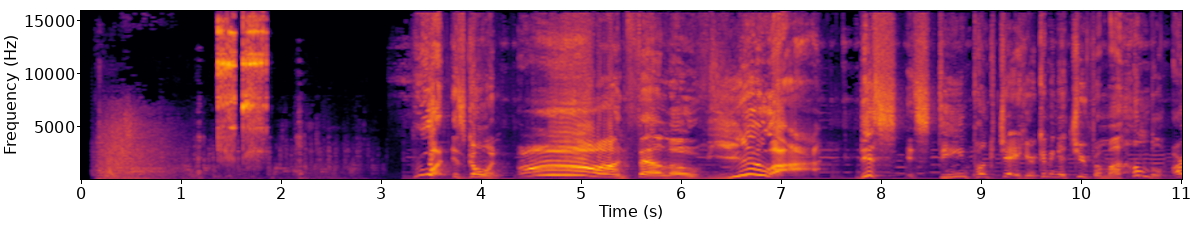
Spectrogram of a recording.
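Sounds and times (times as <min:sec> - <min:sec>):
sudden hit: 0:00.1 - 0:01.2
short bright bursts: 0:01.4 - 0:01.9.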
